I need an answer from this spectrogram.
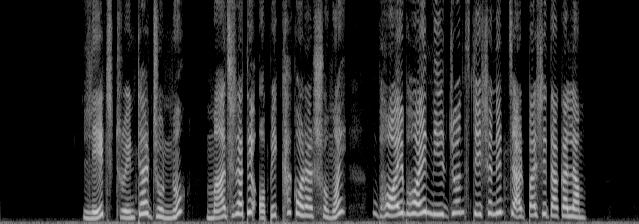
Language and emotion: Bengali, fearful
